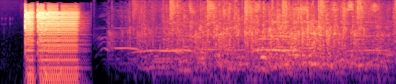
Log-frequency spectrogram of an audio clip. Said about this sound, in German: Da höre ich doch schon wieder Feier. Haben wir etwa was gewonnen?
